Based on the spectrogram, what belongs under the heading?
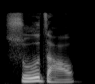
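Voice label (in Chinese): "塑造", Chinese; HSK6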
